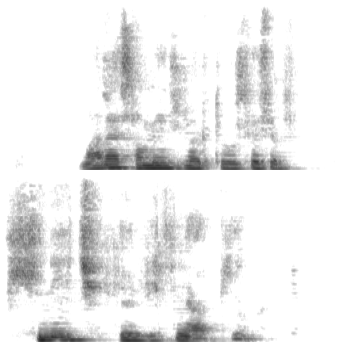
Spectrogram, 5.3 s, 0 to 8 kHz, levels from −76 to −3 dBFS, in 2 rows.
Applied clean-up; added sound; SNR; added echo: neural mask model DeepFilterNet 3.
